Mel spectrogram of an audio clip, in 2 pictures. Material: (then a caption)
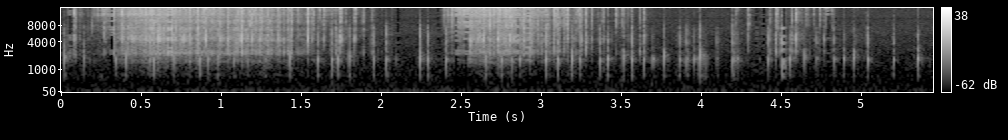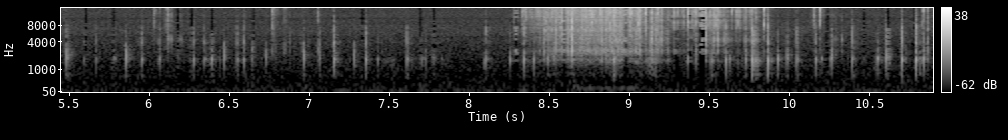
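Plastic. Long nails tap and scratch the top edge of a hollow, closed teal plastic case standing upright. Bursts of dry, bright scratching alternate with quick, irregular clicky taps, and the hollow case gives each tap a short, crisp knock.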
